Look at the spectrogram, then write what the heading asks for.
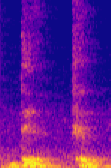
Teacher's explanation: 트는 어디에서 나는 소리냐면 혀끝이 윗 잇몸까지 왔다가는 소리입니다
